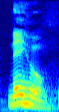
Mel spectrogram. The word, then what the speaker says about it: Nahum: How do you say this name? Nahum, that's right. That's the English pronounced.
